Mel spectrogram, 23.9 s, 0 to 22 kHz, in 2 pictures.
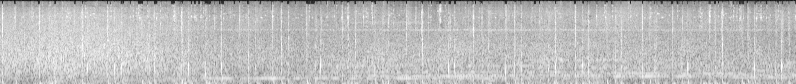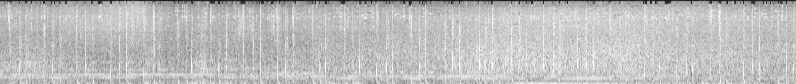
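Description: The horse Roach trots steadily in The Witcher 3: Blood and Wine, its hooves sounding a continuous rhythmic clip-clop over game ambience, with a faint whinny-like tone and no voices.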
